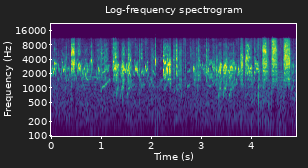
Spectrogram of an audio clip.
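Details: Budgerigar flock in a breeding aviary with lovebirds: irregular bursts of shrill chirps and rasping squawks, several birds calling over one another at moderate volume.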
